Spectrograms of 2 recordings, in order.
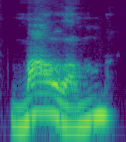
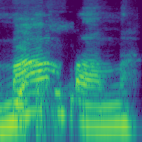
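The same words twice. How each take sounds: First: The first vowel is short. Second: The first vowel is long. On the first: The word means evil. "short A, is evil" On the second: The word means an apple. "long A, is an apple"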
